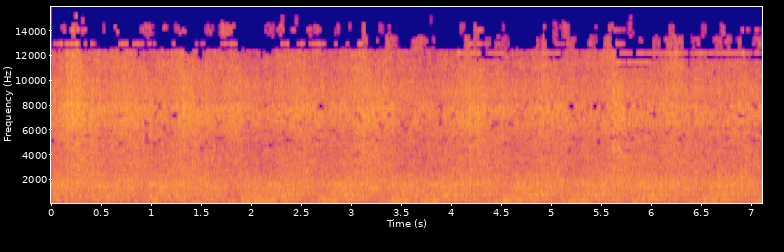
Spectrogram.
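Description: Twin-turbo V6 of a tuned Audi S4 B5 held at high revs during a burnout, with the spinning tyres squealing. The engine note climbs in short repeated sweeps, about two a second.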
